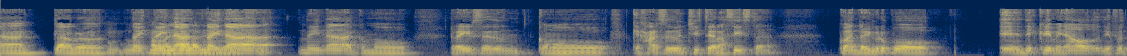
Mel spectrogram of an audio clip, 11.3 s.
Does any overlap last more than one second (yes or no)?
yes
